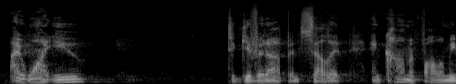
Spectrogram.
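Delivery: soft and low, gentle; tender Jesus voice. Pretend. Preacher voicing Jesus asking a hunter to give it up. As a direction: invite them gently to follow.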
